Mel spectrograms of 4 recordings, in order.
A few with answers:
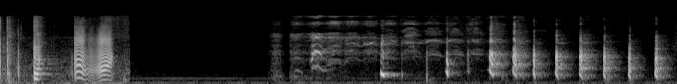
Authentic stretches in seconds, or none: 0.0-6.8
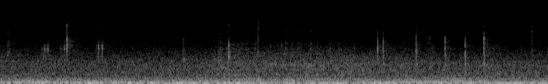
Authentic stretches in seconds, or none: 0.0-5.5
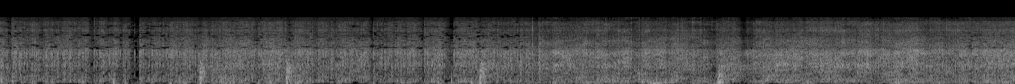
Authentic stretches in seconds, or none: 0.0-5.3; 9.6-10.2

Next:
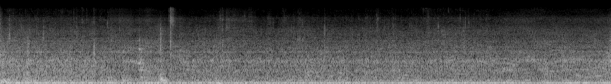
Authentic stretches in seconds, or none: 0.0-1.1; 1.9-5.0

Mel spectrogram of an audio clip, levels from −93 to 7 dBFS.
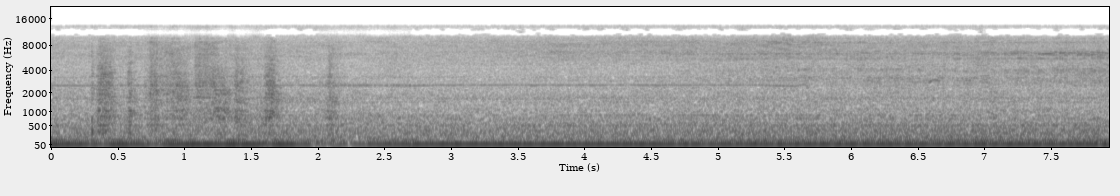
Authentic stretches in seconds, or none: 0.0-0.7; 1.6-2.0; 2.7-7.9

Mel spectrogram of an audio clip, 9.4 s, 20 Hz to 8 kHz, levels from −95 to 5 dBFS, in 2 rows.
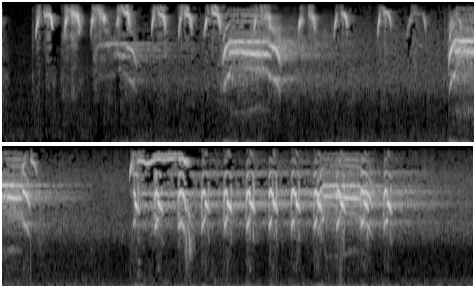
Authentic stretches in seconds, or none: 0.0-0.6; 1.2-2.6; 3.3-9.4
